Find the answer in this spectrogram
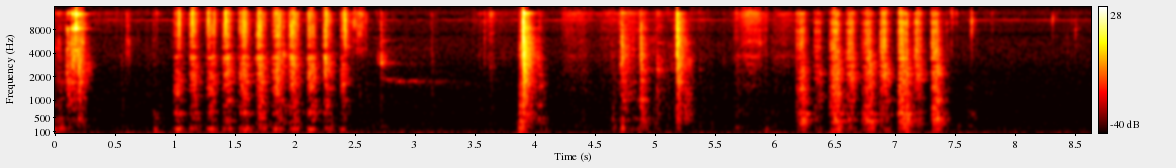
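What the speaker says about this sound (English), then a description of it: "I'm just going to take a little piece of sandpaper and flatten it out." Small piece of sandpaper rubbing over tiny miniature couch parts: close, dry rasping strokes in short bursts with brief pauses and a sharp knock in between.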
